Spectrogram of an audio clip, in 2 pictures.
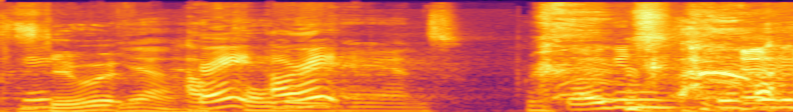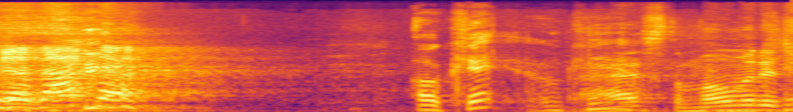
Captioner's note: group laughs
